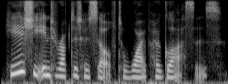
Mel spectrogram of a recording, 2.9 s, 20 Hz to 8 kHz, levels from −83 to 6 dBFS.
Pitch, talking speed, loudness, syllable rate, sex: 215 Hz, 170 wpm, -18 LUFS, 5.2 syllables/s, female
